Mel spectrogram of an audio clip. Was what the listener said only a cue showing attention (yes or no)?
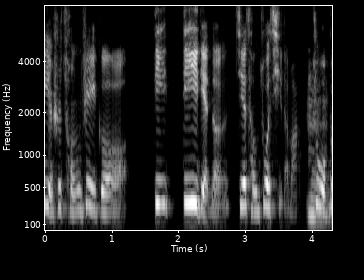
yes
